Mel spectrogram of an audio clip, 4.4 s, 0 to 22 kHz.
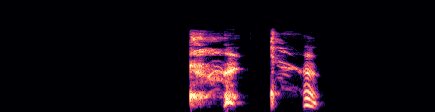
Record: cough_length: 4.4 s
cough_amplitude: 28923
cough_signal_mean_std_ratio: 0.31
survey_phase: beta (2021-08-13 to 2022-03-07)
age: 45-64
gender: Female
wearing_mask: 'No'
symptom_sore_throat: true
symptom_onset: 12 days
smoker_status: Ex-smoker
respiratory_condition_asthma: false
respiratory_condition_other: false
recruitment_source: REACT
submission_delay: 0 days
covid_test_result: Negative
covid_test_method: RT-qPCR
influenza_a_test_result: Negative
influenza_b_test_result: Negative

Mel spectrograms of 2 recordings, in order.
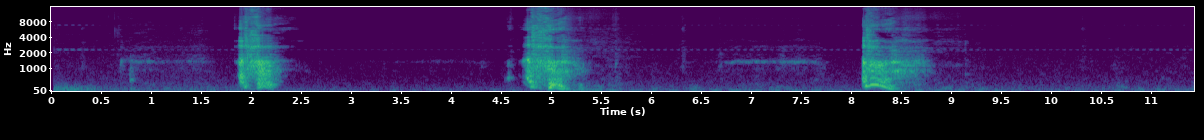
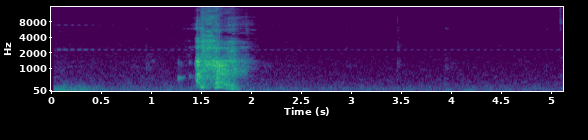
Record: three_cough_length: 11.4 s
three_cough_amplitude: 19452
three_cough_signal_mean_std_ratio: 0.29
cough_length: 5.1 s
cough_amplitude: 18495
cough_signal_mean_std_ratio: 0.25
survey_phase: alpha (2021-03-01 to 2021-08-12)
age: 65+
gender: Male
wearing_mask: 'No'
symptom_none: true
smoker_status: Never smoked
respiratory_condition_asthma: false
respiratory_condition_other: false
recruitment_source: REACT
submission_delay: 2 days
covid_test_result: Negative
covid_test_method: RT-qPCR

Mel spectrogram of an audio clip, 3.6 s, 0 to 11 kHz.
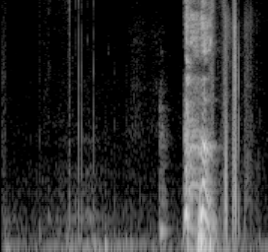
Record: cough_length: 3.6 s
cough_amplitude: 5315
cough_signal_mean_std_ratio: 0.26
survey_phase: beta (2021-08-13 to 2022-03-07)
age: 18-44
gender: Female
wearing_mask: 'No'
symptom_shortness_of_breath: true
symptom_sore_throat: true
symptom_fatigue: true
symptom_other: true
symptom_onset: 4 days
smoker_status: Never smoked
respiratory_condition_asthma: false
respiratory_condition_other: false
recruitment_source: Test and Trace
submission_delay: 2 days
covid_test_result: Positive
covid_test_method: RT-qPCR
covid_ct_value: 27.6
covid_ct_gene: ORF1ab gene
covid_ct_mean: 28.0
covid_viral_load: 640 copies/ml
covid_viral_load_category: Minimal viral load (< 10K copies/ml)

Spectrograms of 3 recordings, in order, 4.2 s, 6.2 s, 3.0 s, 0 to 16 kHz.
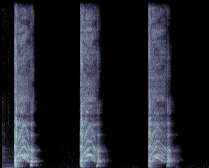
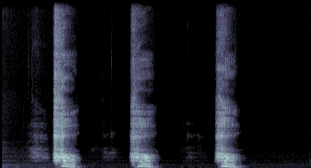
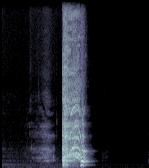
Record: three_cough_length: 4.2 s
three_cough_amplitude: 32768
three_cough_signal_mean_std_ratio: 0.42
exhalation_length: 6.2 s
exhalation_amplitude: 32768
exhalation_signal_mean_std_ratio: 0.37
cough_length: 3.0 s
cough_amplitude: 32768
cough_signal_mean_std_ratio: 0.36
survey_phase: beta (2021-08-13 to 2022-03-07)
age: 65+
gender: Female
wearing_mask: 'No'
symptom_none: true
symptom_onset: 4 days
smoker_status: Ex-smoker
respiratory_condition_asthma: false
respiratory_condition_other: false
recruitment_source: REACT
submission_delay: 2 days
covid_test_result: Negative
covid_test_method: RT-qPCR
influenza_a_test_result: Negative
influenza_b_test_result: Negative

